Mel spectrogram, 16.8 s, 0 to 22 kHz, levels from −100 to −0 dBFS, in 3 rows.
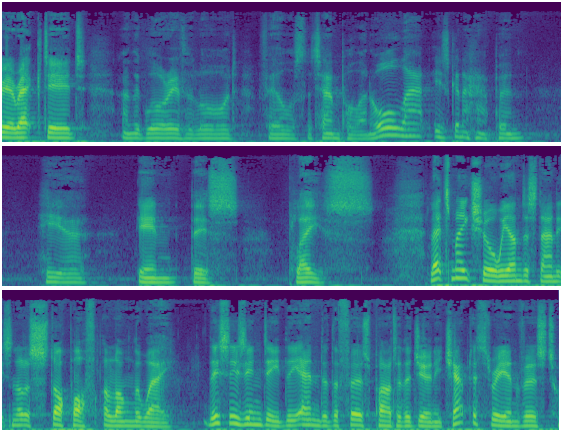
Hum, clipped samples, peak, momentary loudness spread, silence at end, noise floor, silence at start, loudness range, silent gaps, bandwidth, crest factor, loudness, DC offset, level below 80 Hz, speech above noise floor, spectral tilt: none; under 0.1%; -4 dBFS; 15 LU; 0 s; -57 dBFS; 0 s; 10 LU; none; 16.5 kHz; 20 dB; -23 LUFS; under 0.1%; -48 dBFS; 33 dB; -4 dB/octave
